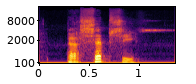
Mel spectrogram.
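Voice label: "perceptie", Dutch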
